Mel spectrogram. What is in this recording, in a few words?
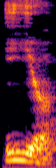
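"ijo", Toki Pona; linku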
